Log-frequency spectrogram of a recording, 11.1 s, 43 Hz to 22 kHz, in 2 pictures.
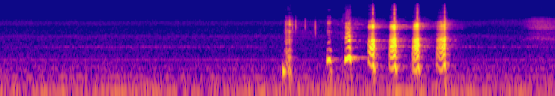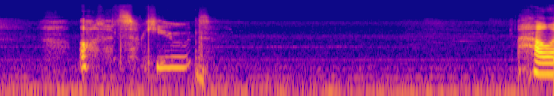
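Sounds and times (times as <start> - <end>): woman laughing: 2.8 - 4.6.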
